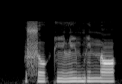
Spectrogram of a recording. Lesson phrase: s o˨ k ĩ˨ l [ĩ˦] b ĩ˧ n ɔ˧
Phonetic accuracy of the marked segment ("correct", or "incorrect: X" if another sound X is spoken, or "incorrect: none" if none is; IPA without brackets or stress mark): incorrect: ĩ˧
